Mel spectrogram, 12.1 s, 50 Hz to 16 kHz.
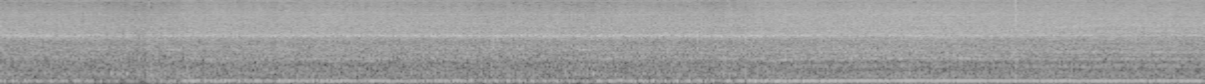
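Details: BMW E34 M5 idling: low note that wavers and hunts unevenly rather than settling smooth; a rough idle, described as a small issue, cause not yet pinned down.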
